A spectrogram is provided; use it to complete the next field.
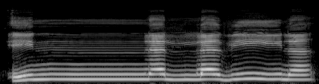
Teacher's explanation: سامعین و ناظرین، یہ پہلا حرف، پہلا کلمہ ان الذین، یہاں پہ چونکہ نون مشدد ہے، اور نون اور میم جب بھی مشدد ہوں، یعنی ان کے اوپر جب بھی شد آ جائے، آپ نے ان کے اندر 2 حرکات کے برابر غنہ کرنا ہے، یعنی آواز کو ناک میں لے جا کر اس کو 2 حرکات تک ناک میں رکھنا ہے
